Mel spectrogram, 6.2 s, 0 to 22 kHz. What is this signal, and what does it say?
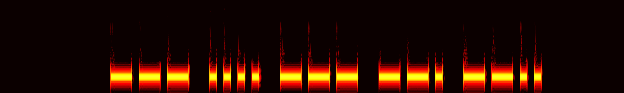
Morse code, heard as a keyed tone, about 17 wpm, 700 Hz. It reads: OHOGZ
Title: Code Groups - 5 Letters - 17wpm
